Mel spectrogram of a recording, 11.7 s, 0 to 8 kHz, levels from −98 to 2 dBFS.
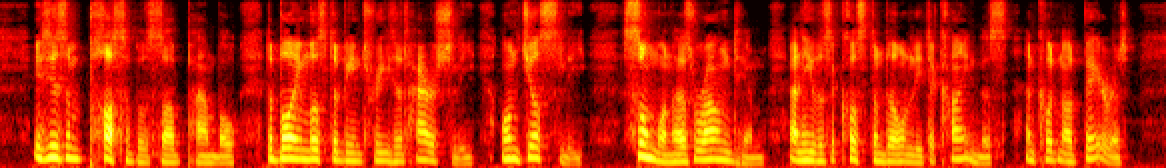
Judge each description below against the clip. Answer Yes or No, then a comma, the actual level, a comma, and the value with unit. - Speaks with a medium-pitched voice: Yes, medium, 145 Hz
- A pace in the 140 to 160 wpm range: Yes, average, 155 wpm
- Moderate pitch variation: No, wide, 6.3 semitones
